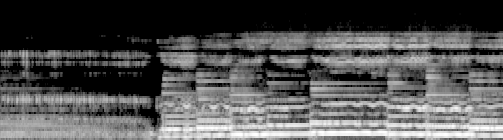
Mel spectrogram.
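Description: A piano chord dies away, then about two seconds in a voice sings a warm-up scale over it, holding steady notes that step up and come back down.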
